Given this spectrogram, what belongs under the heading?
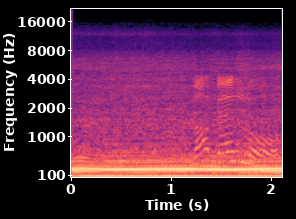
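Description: Steady idle-like drone of a 2022 Can-Am Renegade 650 XMR ATV engine held at half throttle on new tires, loud and close with a constant low hum.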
